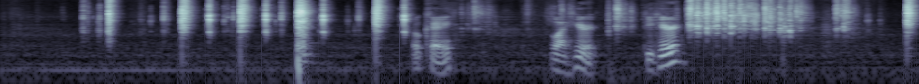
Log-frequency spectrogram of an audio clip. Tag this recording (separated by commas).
cap gun shooting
